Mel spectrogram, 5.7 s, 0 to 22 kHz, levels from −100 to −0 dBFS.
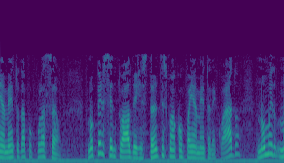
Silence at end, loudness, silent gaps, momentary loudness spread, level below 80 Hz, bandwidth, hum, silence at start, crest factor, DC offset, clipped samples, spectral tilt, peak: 0 s; -44 LUFS; none; 14 LU; -58 dBFS; 5.8 kHz; none; 0 s; 18 dB; under 0.1%; under 0.1%; -7 dB/octave; -26 dBFS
